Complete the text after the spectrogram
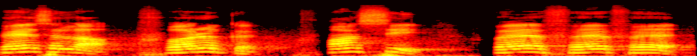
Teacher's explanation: तो ये फ जो होता है वो दंतु होता है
